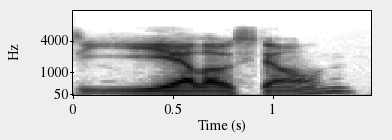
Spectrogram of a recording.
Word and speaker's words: Yellowstone: Be careful of pronunciation, Eduardo. It's Yellowstone.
